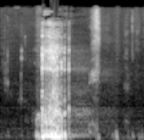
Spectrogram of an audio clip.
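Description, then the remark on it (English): A voice imitates a pig with one loud, rough, snorting oink lasting about half a second, followed by a brief, fainter breathy snort and then quiet. “And then the pig.”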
